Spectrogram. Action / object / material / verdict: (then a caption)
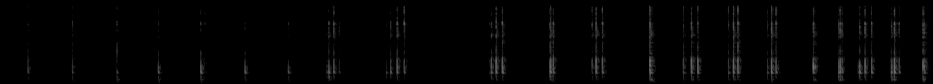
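tap / bamboo paddle hairbrush back / bamboo / none. Long nails tap and lightly scrape the solid bamboo back of a paddle hairbrush held by its handle, making about twenty short, dry, bright clicks spaced through the clip. Each hit dies away almost instantly, with a few doubled taps and brief scrapes bunched together, and nothing low in the sound.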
